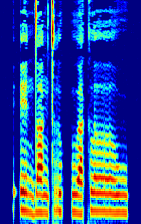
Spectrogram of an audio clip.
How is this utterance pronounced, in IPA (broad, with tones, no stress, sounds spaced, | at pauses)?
ʔ e˨˩ n d a˨˩ ŋ t r u˨˩ k̚ ʔ u˩˦ a̯ k l ɤː˧ w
